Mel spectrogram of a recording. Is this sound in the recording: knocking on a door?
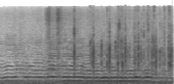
no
